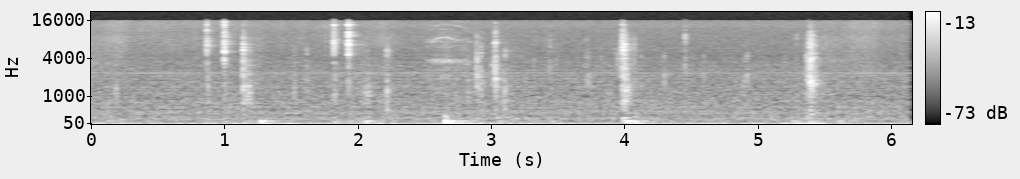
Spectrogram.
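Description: Scattered computer keyboard and mouse clicks at a desk, irregular and a second or so apart, with a few low thumps, the loudest about two and a half seconds in.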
